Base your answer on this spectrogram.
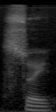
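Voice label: "sui", Mandarin Chinese pinyin, neutral tone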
